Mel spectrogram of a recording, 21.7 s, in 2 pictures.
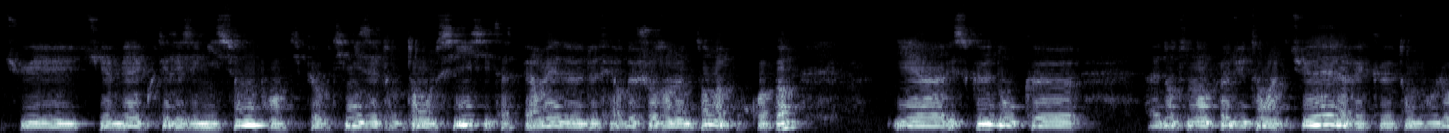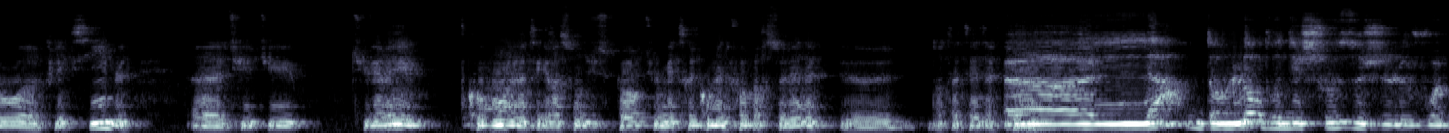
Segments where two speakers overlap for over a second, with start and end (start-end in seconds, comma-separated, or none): none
